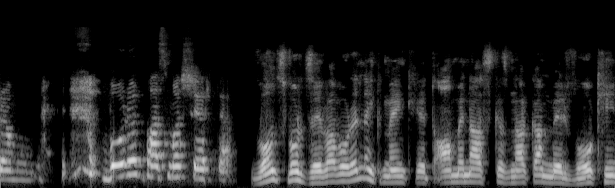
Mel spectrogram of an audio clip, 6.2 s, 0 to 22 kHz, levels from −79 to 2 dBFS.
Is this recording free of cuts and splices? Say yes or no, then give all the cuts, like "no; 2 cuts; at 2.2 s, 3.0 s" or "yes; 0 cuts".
no; 1 cut; at 2.4 s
